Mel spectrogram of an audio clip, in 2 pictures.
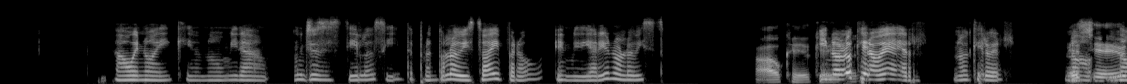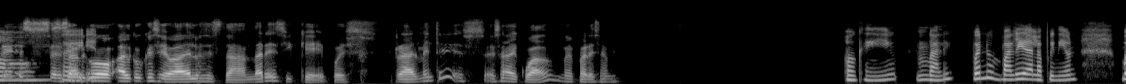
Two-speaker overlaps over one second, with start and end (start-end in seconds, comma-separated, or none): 10.7-12.3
